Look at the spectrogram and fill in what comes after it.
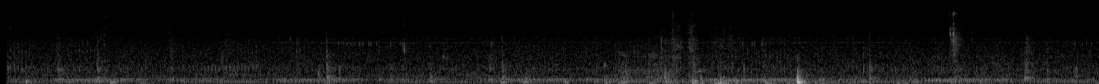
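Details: Two kittens, Alfonso and Amur, play-fighting indoors; a steady low, rumbling purr runs through the whole stretch, with faint rustles and one sharp knock near the end.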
